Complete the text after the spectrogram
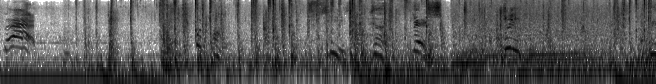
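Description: Fish thud and rattle hard against a car's roof and windshield.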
